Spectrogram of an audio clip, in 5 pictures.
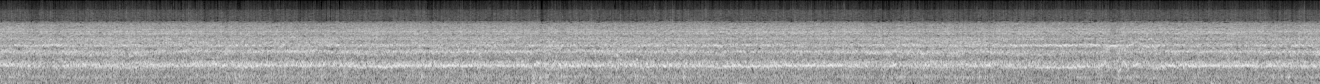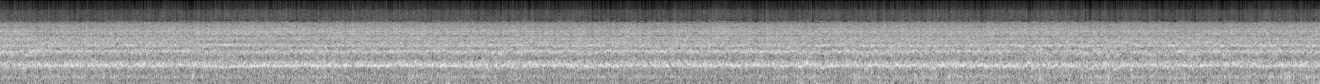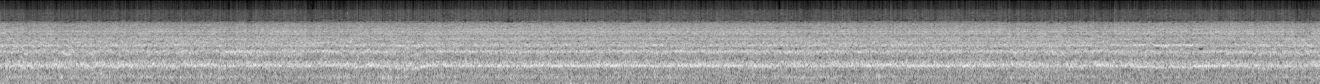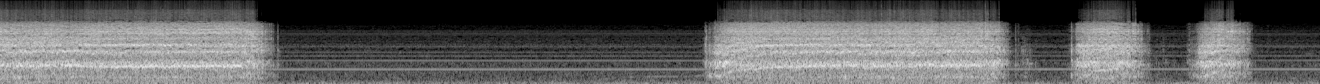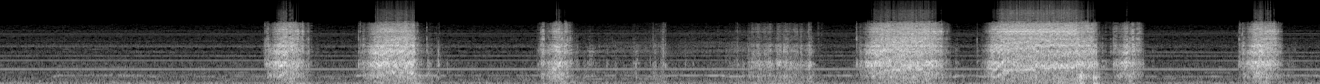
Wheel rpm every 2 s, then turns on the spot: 210, 230, 230, 220, 220, 220, 220, 230, 230, 230, 230, 230, 220, 230, 220, 220, 230, 230, 220, 220, 210, 20, 0, 100, 160, 40, 0, 10, 30, 10, 40, 110, 10.
58-60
